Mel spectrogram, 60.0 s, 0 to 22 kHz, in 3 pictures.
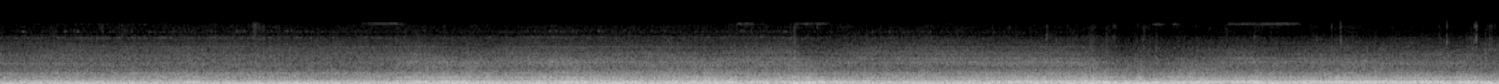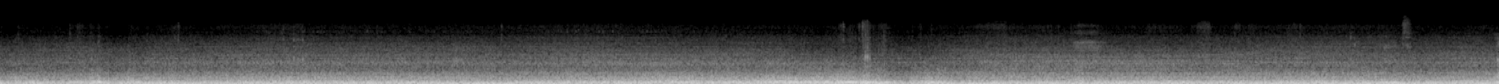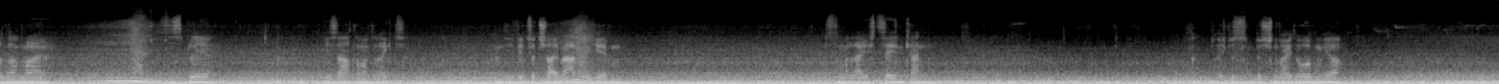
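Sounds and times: car engine and tyres rumbling: 0.0 - 59.9.

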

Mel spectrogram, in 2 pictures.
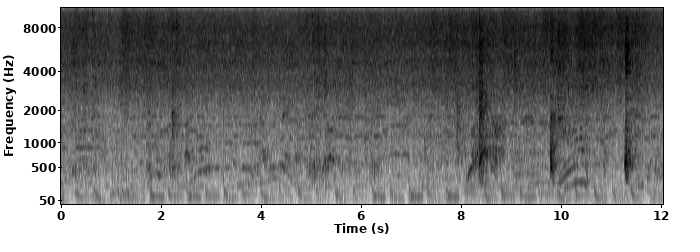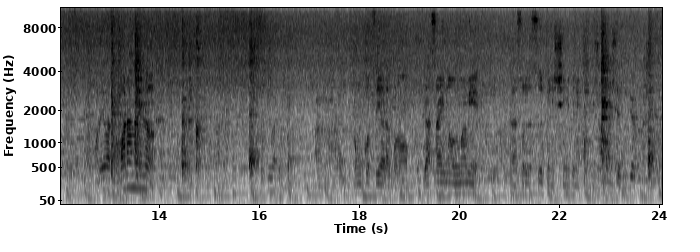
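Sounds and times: background music with low beat: 0.0 - 24.0.

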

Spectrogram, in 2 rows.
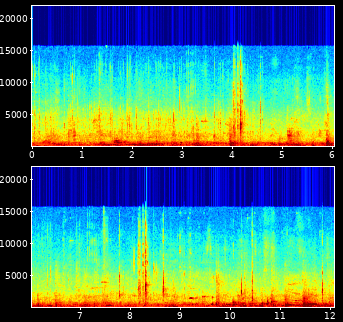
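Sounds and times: murmur of many voices: 0.0 - 12.0.

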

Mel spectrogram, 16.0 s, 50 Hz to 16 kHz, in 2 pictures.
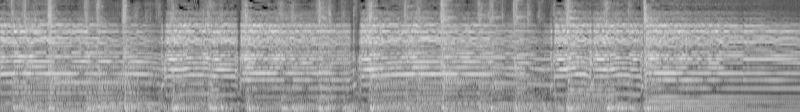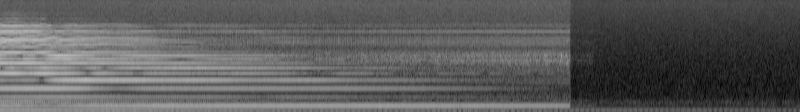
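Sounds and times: electric guitar chord ringing: 0.0 - 13.7
faint low hum: 0.0 - 16.0.

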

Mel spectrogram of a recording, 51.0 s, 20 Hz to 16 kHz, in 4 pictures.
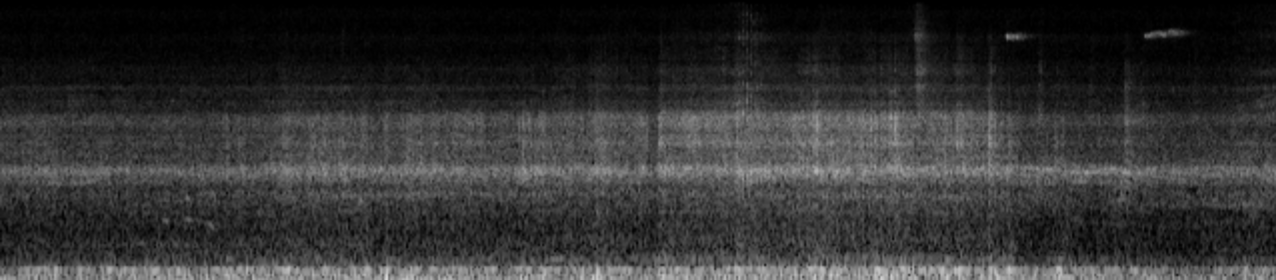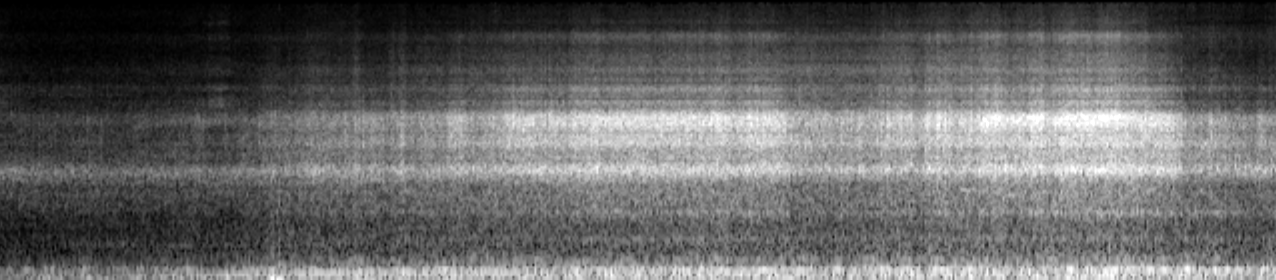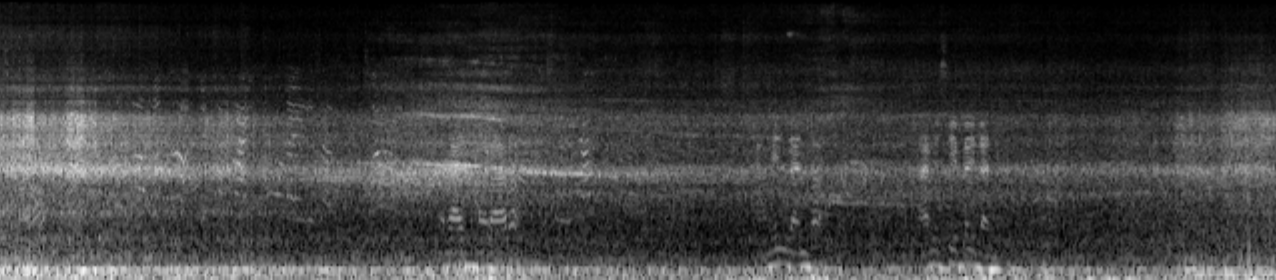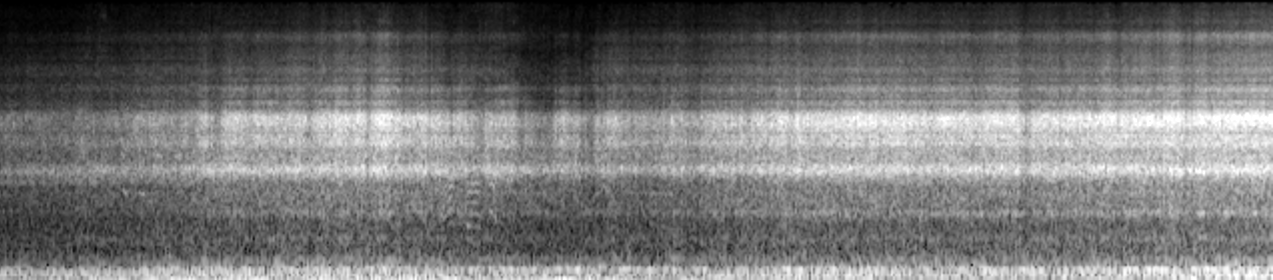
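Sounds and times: motorcycle engine: 0.0 - 51.0
wind rushing over microphone: 0.0 - 51.0.

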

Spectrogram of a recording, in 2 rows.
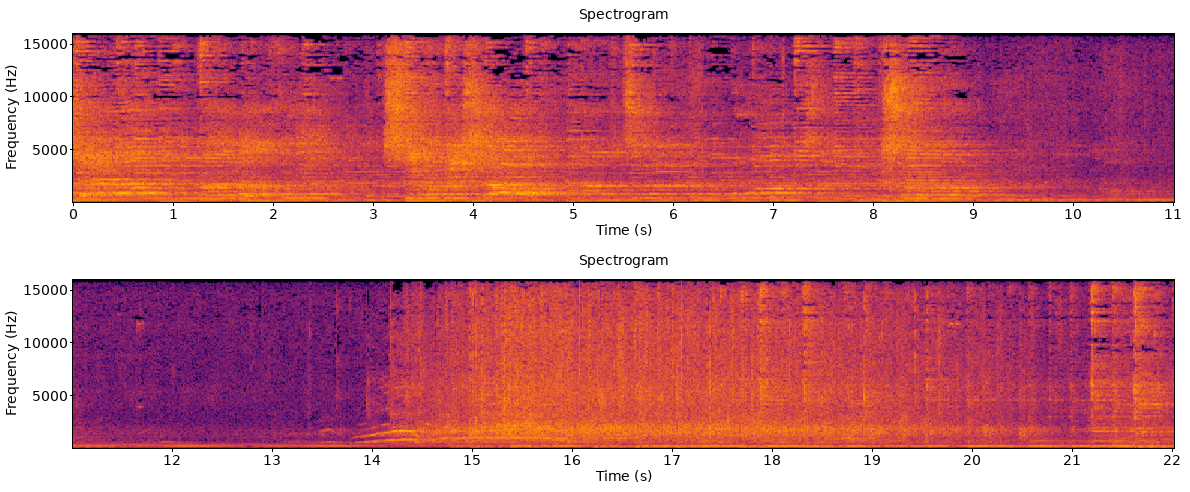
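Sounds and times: rising whoops: 13.4 - 16.4, 18.3 - 19.4
audience applauding and cheering: 13.6 - 21.0.

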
